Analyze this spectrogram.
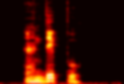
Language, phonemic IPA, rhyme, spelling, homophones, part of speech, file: French, /de.po/, -o, dépôt, dépôts, noun, Fr-dépôt.ogg
- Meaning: 1. warehouse, store, depot, depository 2. act of depositing, act of placing 3. deposit (object being deposited) 4. deposit 5. abscess, pus pocket 6. tabling 7. filing 8. registration, proposal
